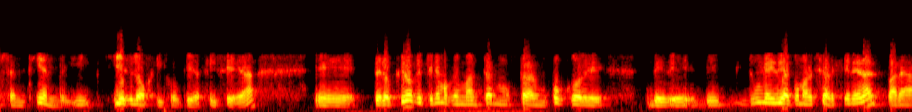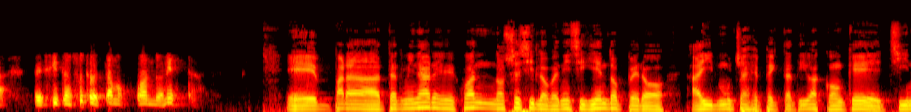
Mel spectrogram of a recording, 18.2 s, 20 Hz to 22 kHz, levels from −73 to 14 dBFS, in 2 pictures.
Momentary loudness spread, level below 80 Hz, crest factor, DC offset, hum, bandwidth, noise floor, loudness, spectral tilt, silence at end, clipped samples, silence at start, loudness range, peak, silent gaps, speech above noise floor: 8 LU; -34 dBFS; 14 dB; under 0.1%; none; 11 kHz; -58 dBFS; -15 LUFS; -6.5 dB/octave; 0 s; under 0.1%; 0 s; 3 LU; 0 dBFS; none; 43 dB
